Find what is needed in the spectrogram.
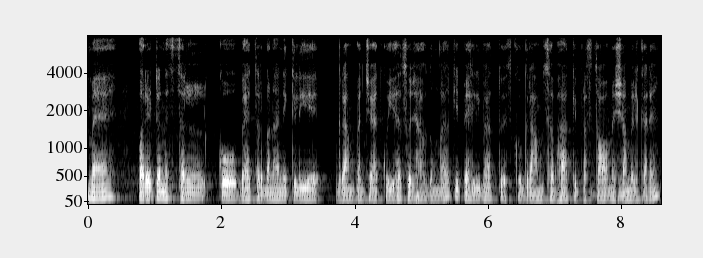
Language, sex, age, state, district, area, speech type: Hindi, male, 60+, Madhya Pradesh, Bhopal, urban, spontaneous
